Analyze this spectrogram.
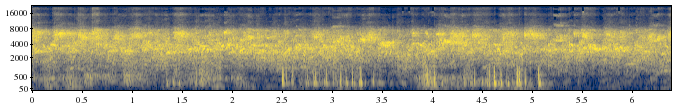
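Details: Continuous twittering of many budgerigars, high squeaky chirps blending together, with bursts of quick dry clicks and taps scattered across the recording.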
